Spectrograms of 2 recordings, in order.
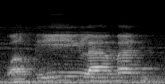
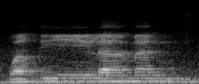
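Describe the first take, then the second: First: The final n is cut off abruptly. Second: The final n is held briefly. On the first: The speaker calls it wrong. "sehingga nunnya kurang jelas" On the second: The speaker calls it right. "Harusnya dia dialirkan sedikit"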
